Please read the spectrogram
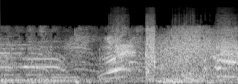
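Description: Film fight sound effects over background music: about a second in, a loud burst of noise, then a sharp hit about halfway through, like a dubbed punch.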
